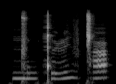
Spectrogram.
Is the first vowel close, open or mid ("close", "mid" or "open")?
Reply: close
